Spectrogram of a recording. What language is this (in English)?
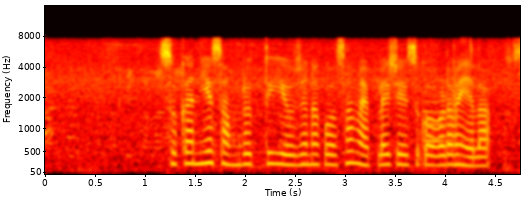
Telugu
